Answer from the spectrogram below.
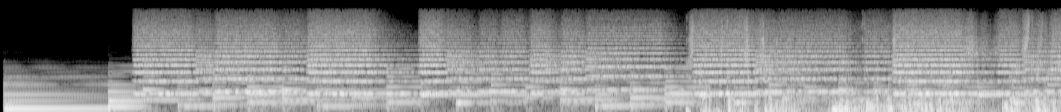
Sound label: violin lent; Música lenta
